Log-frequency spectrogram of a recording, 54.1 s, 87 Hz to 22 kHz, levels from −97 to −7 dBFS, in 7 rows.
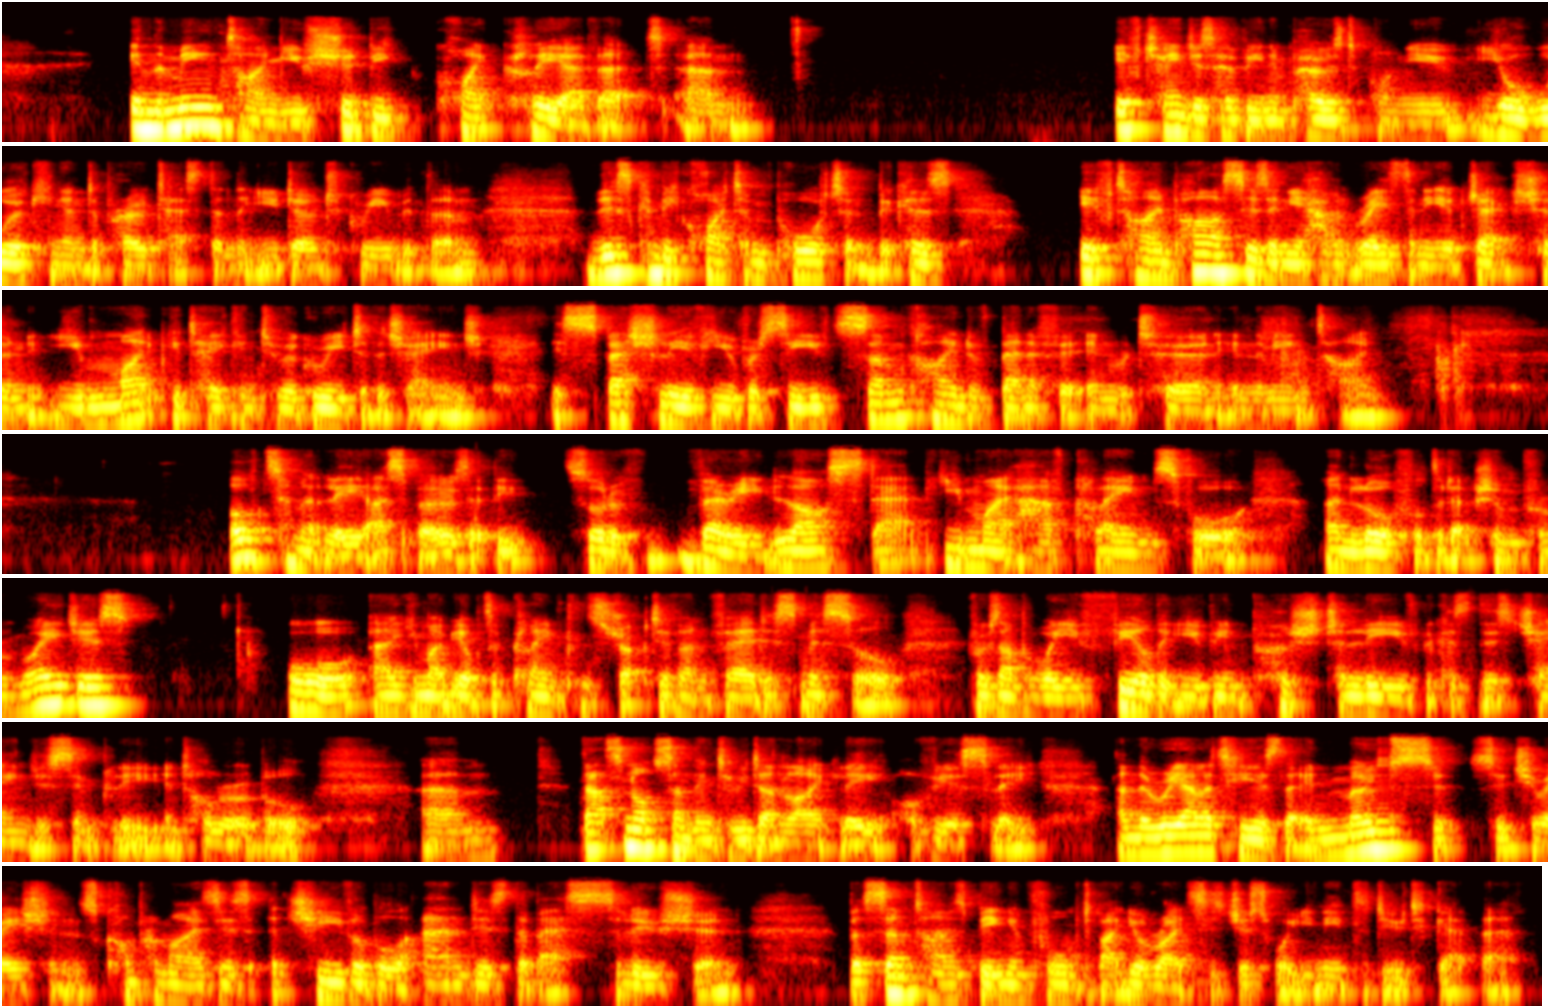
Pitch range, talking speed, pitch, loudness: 105-150 Hz, 170 wpm, 115 Hz, -26 LUFS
